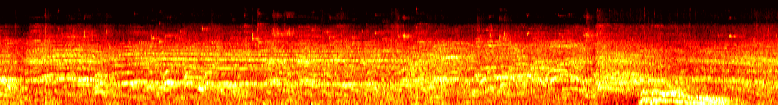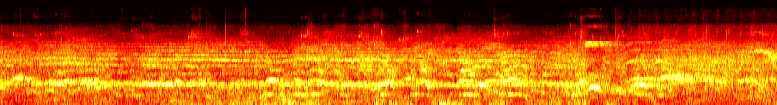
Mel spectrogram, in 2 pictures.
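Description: A basketball bouncing on a hardwood court amid a steady hubbub of player and crowd voices, echoing in a gymnasium during a game.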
